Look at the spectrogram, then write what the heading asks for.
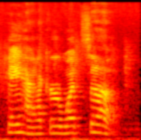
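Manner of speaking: high character voice hello; cartoon greeting. Character walking up to Hacker, high cartoon greeting. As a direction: call it out in a high voice.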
